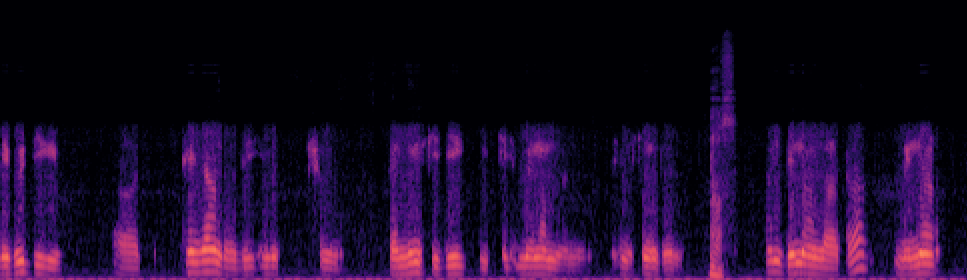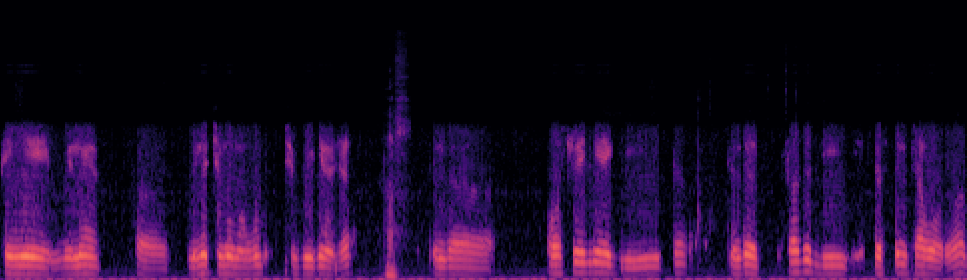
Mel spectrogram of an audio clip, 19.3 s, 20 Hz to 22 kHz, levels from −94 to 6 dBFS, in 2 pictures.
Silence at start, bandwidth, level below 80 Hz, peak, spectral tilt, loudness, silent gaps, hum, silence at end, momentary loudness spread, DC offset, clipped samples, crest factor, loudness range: 0 s; 5.6 kHz; -64 dBFS; -16 dBFS; -8.5 dB/octave; -34 LUFS; none; none; 0 s; 16 LU; under 0.1%; under 0.1%; 18 dB; 5 LU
